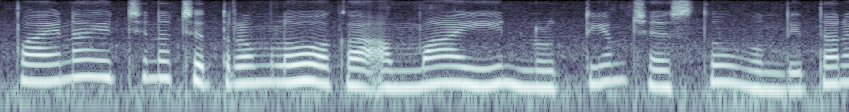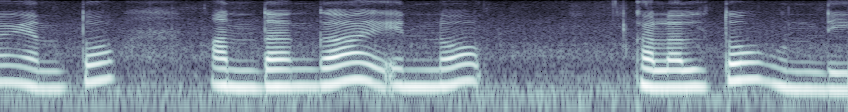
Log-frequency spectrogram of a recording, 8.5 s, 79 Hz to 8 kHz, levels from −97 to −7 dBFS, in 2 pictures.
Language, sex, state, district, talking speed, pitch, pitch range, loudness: Telugu, female, Andhra Pradesh, Visakhapatnam, 100 wpm, 250 Hz, 225-275 Hz, -17 LUFS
